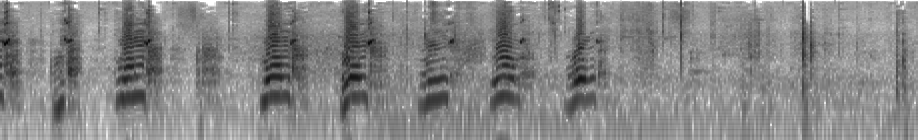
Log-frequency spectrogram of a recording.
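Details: Alaskan Malamute in a car on a three-minute drive to the dog park, giving a run of drawn-out, wavering whine-howls, roughly two per second, rising and falling in pitch, then trailing off into softer yips over faint engine hum.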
